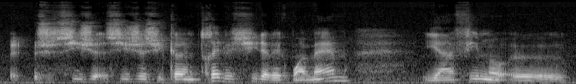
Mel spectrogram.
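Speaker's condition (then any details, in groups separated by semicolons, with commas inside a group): No condition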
